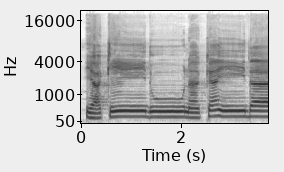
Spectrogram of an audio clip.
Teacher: Jadi bukan kaidan tapi kaida ya, dipanjangkan 2 harokat.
